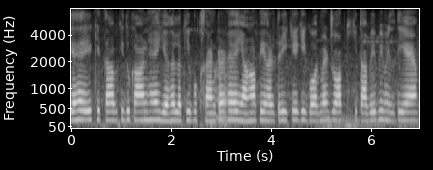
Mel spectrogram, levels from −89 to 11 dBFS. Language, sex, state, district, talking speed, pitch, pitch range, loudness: Hindi, female, Rajasthan, Bikaner, 200 wpm, 215 Hz, 210-220 Hz, -14 LUFS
